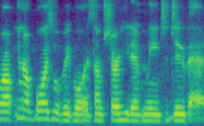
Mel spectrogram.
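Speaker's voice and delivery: ordinary talk, nothing marked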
